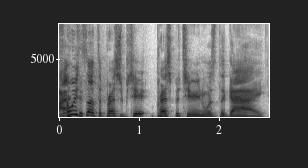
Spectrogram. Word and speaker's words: Presbyterian: Eat it's Presbyterian.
